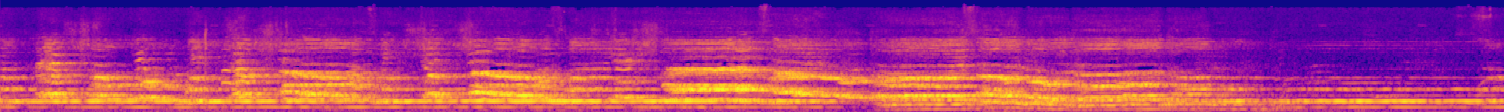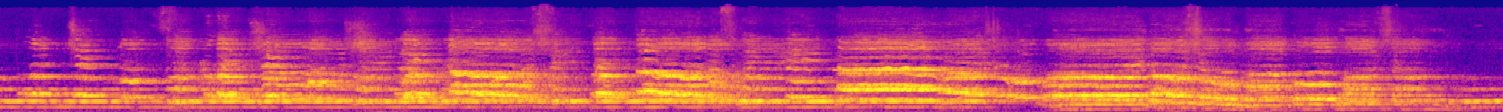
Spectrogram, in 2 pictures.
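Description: Children's choir singing in several parts: moving melody lines over a long steady held note.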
